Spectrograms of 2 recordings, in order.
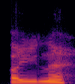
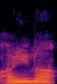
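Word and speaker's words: آینه: आईने आईने मतलब इसको हम लोग आईना आईना बोलते हैं हिंदी उर्दू में आईने ठीक है उसके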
